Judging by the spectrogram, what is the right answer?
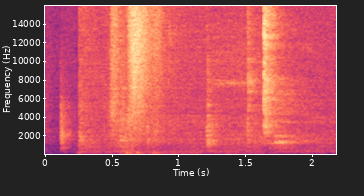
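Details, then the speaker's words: Mk7 Auto Drive on new Dillon 750XL reloading press with new caliber conversion kit, first powered test running once up and once down; short motor whir bursts with clacks at each stroke end, no binding; normal full-stroke cycle. "I'm going to very quickly run once up and once down."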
